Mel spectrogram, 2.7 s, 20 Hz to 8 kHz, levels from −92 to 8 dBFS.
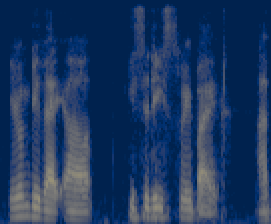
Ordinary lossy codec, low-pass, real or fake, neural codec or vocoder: Opus, 24 kbps; 7.2 kHz; fake; codec, 32 kHz, 1.9 kbps, SNAC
